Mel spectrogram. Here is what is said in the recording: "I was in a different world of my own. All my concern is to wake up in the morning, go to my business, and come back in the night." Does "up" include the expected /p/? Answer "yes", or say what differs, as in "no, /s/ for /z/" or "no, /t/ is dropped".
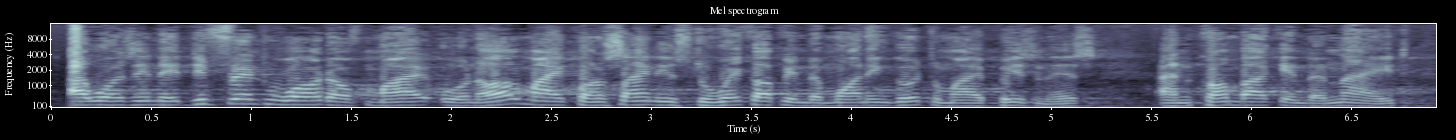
yes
